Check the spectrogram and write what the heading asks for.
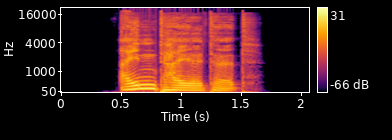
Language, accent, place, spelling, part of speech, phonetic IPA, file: German, Germany, Berlin, einteiltet, verb, [ˈaɪ̯nˌtaɪ̯ltət], De-einteiltet.ogg
- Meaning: inflection of einteilen: 1. second-person plural dependent preterite 2. second-person plural dependent subjunctive II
